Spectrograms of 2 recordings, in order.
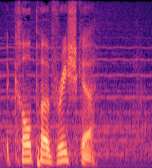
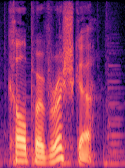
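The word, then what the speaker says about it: Kalpavriksha: When you guys talked about the culpa vrishka, first of all, it's not pronounced that way. It is pronounced culpa vrushka.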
